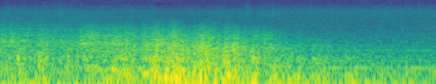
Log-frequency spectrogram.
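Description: Rolling thunder as a sound effect: a low rumble that swells briefly and then fades away toward the end.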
